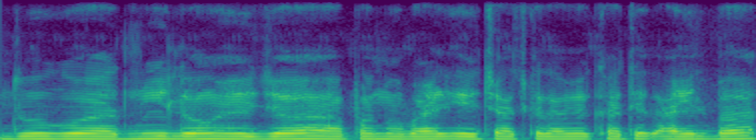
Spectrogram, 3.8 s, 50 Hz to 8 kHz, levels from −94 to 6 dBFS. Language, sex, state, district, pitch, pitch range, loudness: Bhojpuri, male, Uttar Pradesh, Gorakhpur, 145 Hz, 145-150 Hz, -14 LUFS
